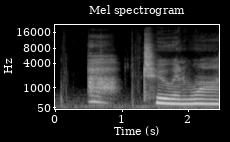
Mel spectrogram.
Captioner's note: gasp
